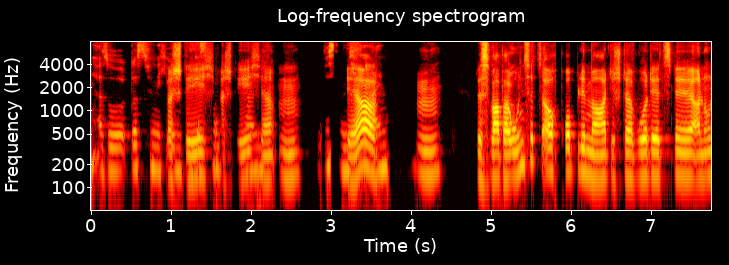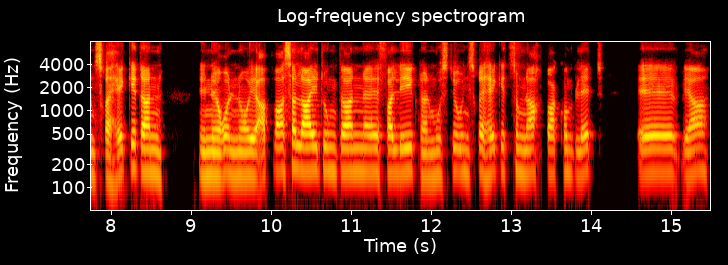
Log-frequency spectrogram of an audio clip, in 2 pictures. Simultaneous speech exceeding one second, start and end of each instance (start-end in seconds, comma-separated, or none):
0.9-2.2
